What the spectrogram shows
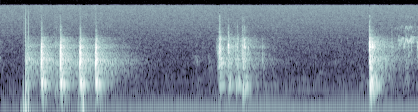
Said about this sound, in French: On frappe, la porte s'ouvre.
